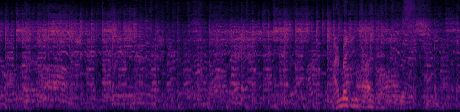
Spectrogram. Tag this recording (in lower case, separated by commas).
music, speech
